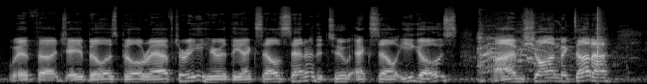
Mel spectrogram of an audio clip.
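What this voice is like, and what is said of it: Imitates a sports broadcaster's voice. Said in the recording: “you do an impersonation of me ... You nailed it ... That's totally nailed.”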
